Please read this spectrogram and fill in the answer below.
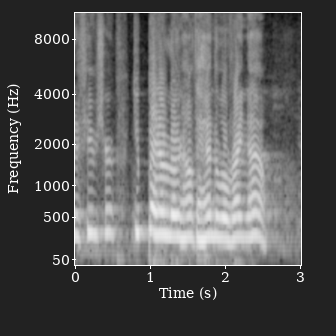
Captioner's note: audience laughs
